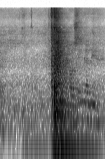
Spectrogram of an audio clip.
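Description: A single loud bang about a second in, with a low rumble dying away over the following second.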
